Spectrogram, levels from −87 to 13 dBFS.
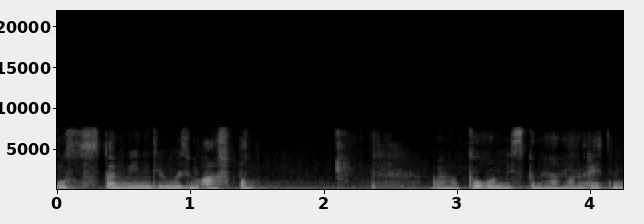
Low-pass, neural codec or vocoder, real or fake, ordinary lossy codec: none; codec, 16 kHz, 4 kbps, X-Codec, HuBERT features, trained on general audio; fake; none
